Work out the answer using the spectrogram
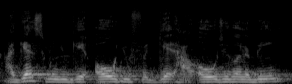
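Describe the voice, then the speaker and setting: Male minister, 40s, casual jokey sermon voice; mellow tone, long church reverb. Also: mid-range voice, fairly even intonation, brisk. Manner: joking, conversational preaching with playful asides. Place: church sanctuary.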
